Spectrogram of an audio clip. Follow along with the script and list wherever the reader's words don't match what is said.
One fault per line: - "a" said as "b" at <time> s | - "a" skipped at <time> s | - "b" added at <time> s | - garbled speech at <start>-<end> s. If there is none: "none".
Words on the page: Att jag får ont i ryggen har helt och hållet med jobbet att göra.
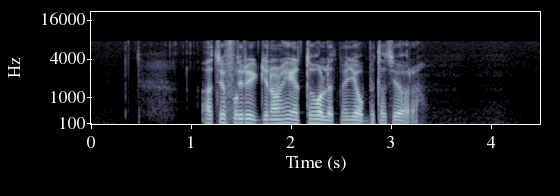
- "ont" skipped at 1.5 s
